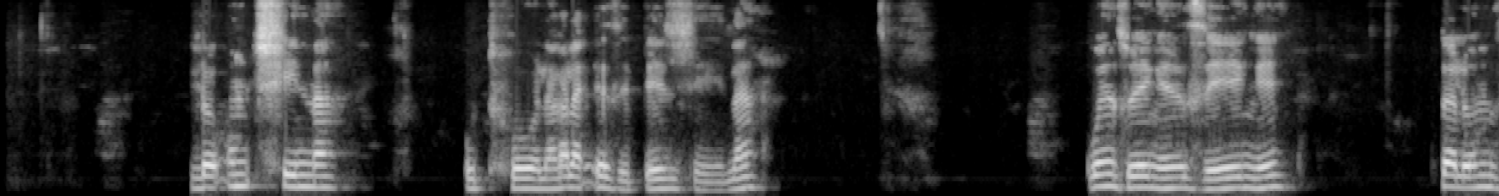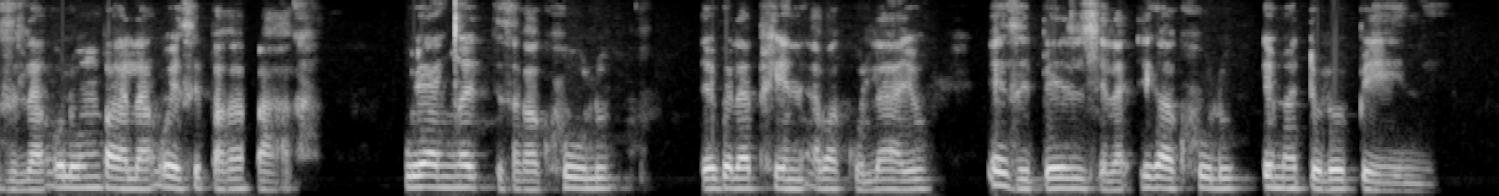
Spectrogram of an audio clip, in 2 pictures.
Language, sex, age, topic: North Ndebele, female, 50+, health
